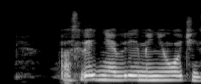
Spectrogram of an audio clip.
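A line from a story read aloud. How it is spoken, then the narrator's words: Plain. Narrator (Russian): сказал папа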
